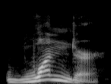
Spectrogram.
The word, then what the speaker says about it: wonder: So your mind starts to wonder. I wonder what would happen if I were on the beach right now. Wonder. ¿Sabéis pronunciar 1, 2, 3, no? Wonder. Wonder. Like Stevie Wonder.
